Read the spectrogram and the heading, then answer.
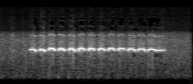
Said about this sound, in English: The robin chirps through the day this way.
